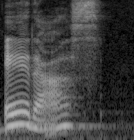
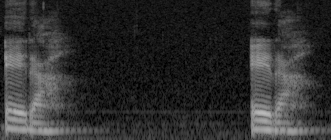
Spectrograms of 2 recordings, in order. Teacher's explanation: the realization of aspirated S as H at the end of a syllable or before a consonant is a distinctive feature in the Caribbean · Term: aspiration of the S sound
